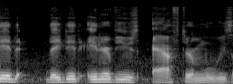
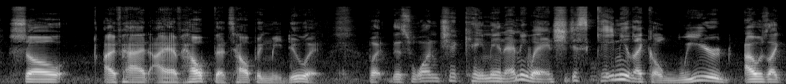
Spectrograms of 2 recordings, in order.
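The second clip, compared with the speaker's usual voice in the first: ordinary delivery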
